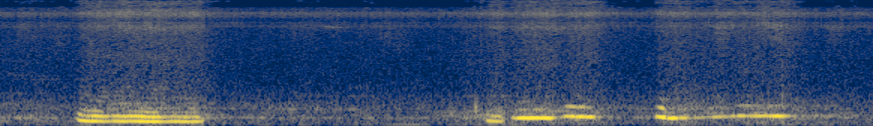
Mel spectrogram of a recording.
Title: The snoring kitten 🐈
